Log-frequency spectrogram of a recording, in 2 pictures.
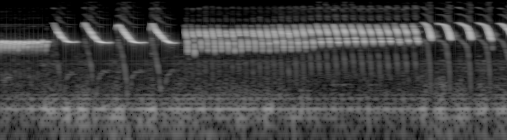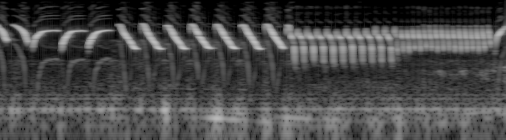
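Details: Long-rolling canary song meant to coax other canaries to sing: a flat trill, falling whistles, a long fast buzzy roll, more repeated downslurred whistles and another extended rapid trill, loud throughout.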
